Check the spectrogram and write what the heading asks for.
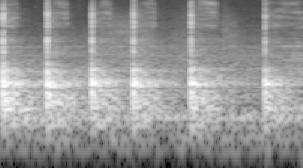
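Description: A pen tapping and scraping on the glass of an interactive touchscreen board as words are written by hand, with short clicks about three times a second.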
